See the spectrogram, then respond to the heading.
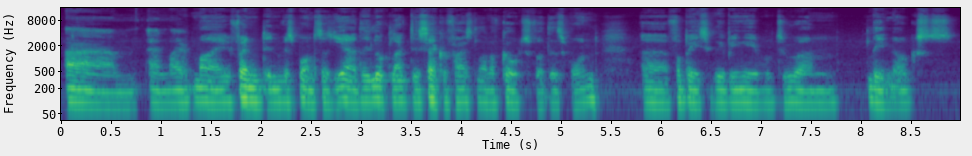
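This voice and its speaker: A man from Denmark with a very low voice and a strongly husky, rough texture. He talks as a podcast guest in an unscripted, conversational way. He stumbles through frequent restarts and repeated words. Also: little pitch movement, moderate pace. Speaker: podcast guest, tech executive. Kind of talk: conversational interview answers.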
